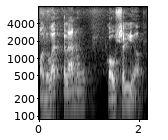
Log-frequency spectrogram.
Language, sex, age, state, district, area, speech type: Gujarati, male, 45-60, Gujarat, Amreli, urban, spontaneous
